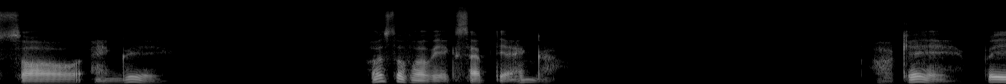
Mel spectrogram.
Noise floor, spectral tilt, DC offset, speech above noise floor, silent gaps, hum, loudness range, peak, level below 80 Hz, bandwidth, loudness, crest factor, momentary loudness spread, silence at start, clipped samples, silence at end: -77 dBFS; -5 dB/octave; under 0.1%; 43 dB; none; none; 8 LU; -16 dBFS; -74 dBFS; 15.5 kHz; -35 LUFS; 22 dB; 18 LU; 0 s; under 0.1%; 0 s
